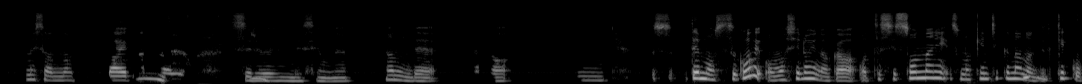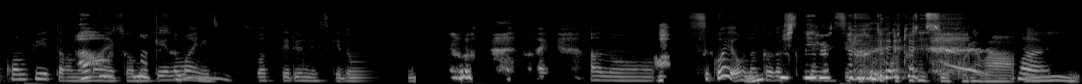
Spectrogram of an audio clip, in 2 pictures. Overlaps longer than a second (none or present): present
